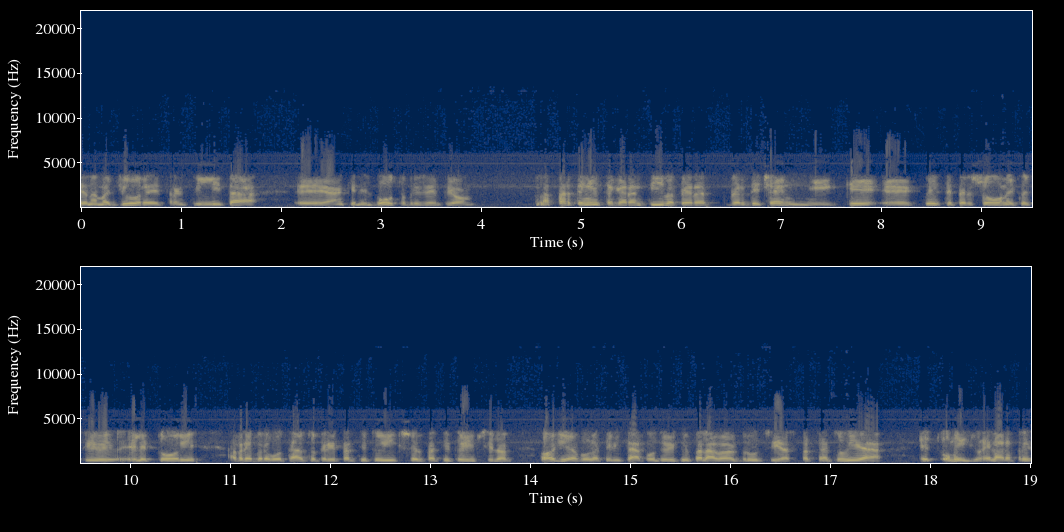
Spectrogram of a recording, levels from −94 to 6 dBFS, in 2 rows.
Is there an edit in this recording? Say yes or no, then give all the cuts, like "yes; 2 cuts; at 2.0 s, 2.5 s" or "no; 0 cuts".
no; 0 cuts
